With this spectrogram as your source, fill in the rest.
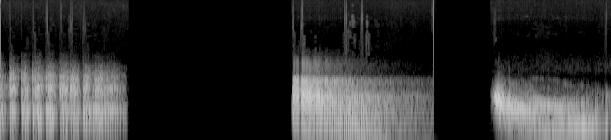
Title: Hungry stomach growling sounds for videos 😋🥪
